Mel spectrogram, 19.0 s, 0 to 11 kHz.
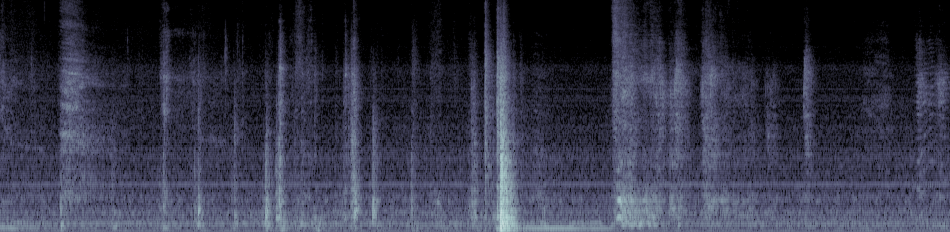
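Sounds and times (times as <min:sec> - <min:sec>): low hum: 0:00.0 - 0:04.5, 0:10.2 - 0:14.0.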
